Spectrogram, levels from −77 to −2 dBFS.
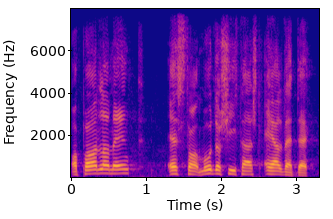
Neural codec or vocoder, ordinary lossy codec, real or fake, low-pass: codec, 16 kHz, 2 kbps, X-Codec, HuBERT features, trained on LibriSpeech; none; fake; none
